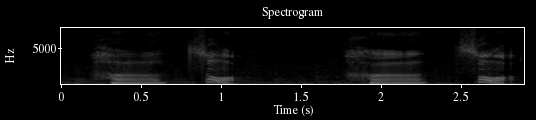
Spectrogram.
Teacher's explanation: so that's a second tone and a fourth tone goes up and then it goes down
